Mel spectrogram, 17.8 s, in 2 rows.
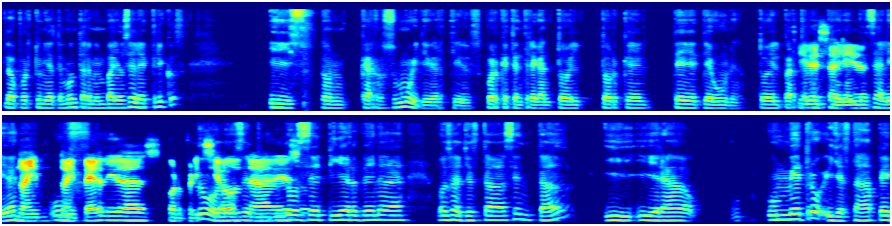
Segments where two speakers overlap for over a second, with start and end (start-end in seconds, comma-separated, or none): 7.9-9.8, 10.8-12.0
